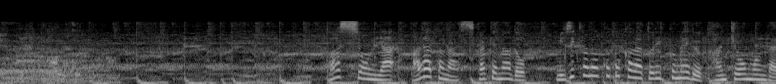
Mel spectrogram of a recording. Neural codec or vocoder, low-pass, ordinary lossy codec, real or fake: codec, 16 kHz, 8 kbps, FreqCodec, larger model; none; none; fake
